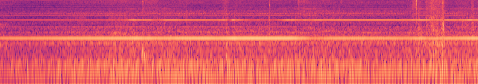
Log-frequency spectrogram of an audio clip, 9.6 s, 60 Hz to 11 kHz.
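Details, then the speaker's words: 1999 Chevy Tahoe V8 after P1345 (crank/cam position sensor) fix: new crank position sensor didn't cure it; now a steady, even idle with no stumbling, where 35 minutes earlier it wouldn't stay running. "a listen to that you would never know that 35 minutes ago this thing wouldn't even stay running"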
